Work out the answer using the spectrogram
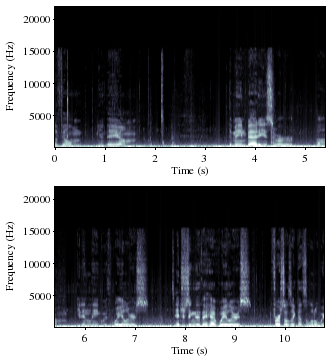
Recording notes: Jump in the car with the Irreverent Nerds as we travel to and from the theatre.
